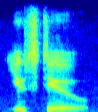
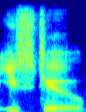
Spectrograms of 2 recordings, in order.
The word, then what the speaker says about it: used to: to pronounce used to used to uh it's most certainly going to have a t sound used to because we have the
